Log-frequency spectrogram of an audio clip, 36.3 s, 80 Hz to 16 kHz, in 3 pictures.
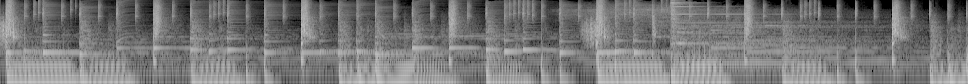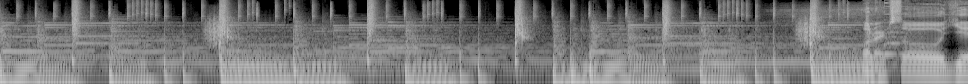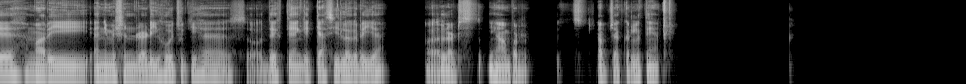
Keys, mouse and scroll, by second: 1.9 click, 2.8-3.5 click, 3.6-4.0 click, 4.2 ctrl+z, 4.2 click, 4.4 space, 4.9 alt+scroll down 1, 5.4-6.2 click, 6.2 space, 6.6-7.0 click, 7.3-11.7 typing, 7.3 scroll up 1, 8.0-8.5 click, 8.5 scroll up 1, 8.7 click, 9.1 click, 9.4 ctrl+z, 9.6 click, 9.7 ctrl+z, 9.9-10.3 click, 10.4 ctrl+;, 11.0 click, 11.1 shift+click, 11.3 click, 11.7-12.1 click, 12.4 click, 12.6 ctrl+d, 12.7-13.1 click, 13.6 click, 14.1 click, 14.3 scroll down 1, 14.3 space, 15.0 click, 15.2 space, 15.7-16.4 click, 16.6-17.2 shift+click, 17.5 click, 17.8 space, 18.4 click, 19.5 click, 19.9 shift+click, 20.1 u, 20.4 click, 20.4 shift+click, 20.7 alt+[, 20.9-21.3 click, 21.4 space, 22.4 space, 23.1 click, 24.4-27.5 drag, 27.5 space, 28.4-30.0 drag, 31.2-32.1 click, 32.2 shift+space.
